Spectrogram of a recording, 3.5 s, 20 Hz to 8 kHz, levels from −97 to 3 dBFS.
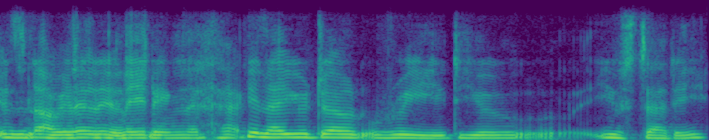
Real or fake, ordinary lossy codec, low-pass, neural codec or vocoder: fake; Opus, 64 kbps; 7.2 kHz; codec, 16 kHz, 4.8 kbps, FACodec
